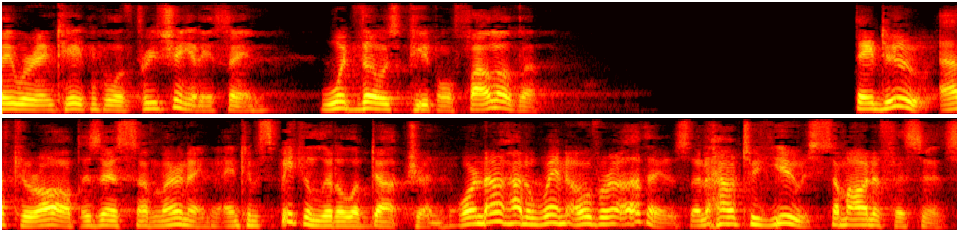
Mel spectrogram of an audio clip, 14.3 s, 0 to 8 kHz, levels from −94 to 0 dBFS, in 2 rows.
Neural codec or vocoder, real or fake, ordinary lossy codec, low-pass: codec, 16 kHz, 1 kbps, FunCodec, trained on LibriTTS, 50 frames a second; fake; MP3, 32 kbps; 7.2 kHz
